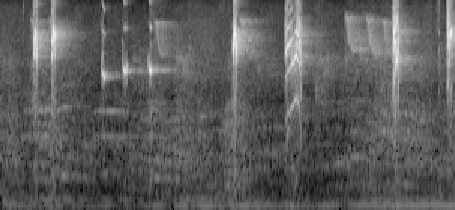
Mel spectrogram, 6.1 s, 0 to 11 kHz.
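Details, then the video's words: High-pitched sunbird song of the kind played to set other birds singing: scattered sharp ticks and thin piercing notes, one short buzzy burst, and a steady low hum underneath. "suara burung Kolibri ampuh untuk pancingan, suara burung Kolibri gacoorr 2 menit langsung ikut gacor"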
